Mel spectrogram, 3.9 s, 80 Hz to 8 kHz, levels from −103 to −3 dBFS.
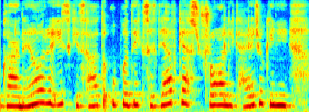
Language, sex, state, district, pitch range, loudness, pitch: Hindi, female, Himachal Pradesh, Shimla, 260-310 Hz, -13 LUFS, 275 Hz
